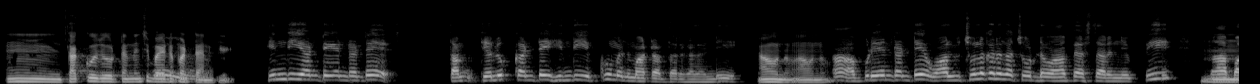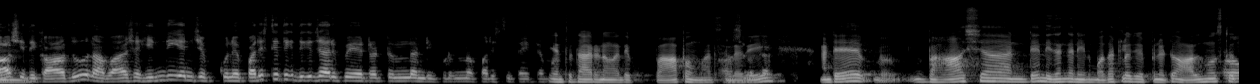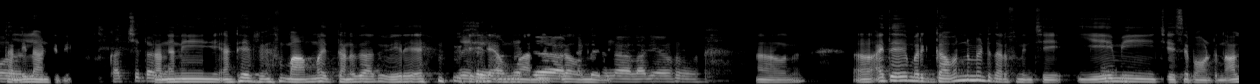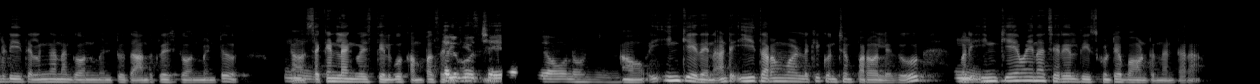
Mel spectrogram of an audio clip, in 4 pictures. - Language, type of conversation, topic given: Telugu, podcast, మీ వారసత్వ భాషను మీరు మీ పిల్లలకు ఎలా నేర్పిస్తారు?
- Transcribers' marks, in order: other background noise; other noise; in English: "ఆల్‌మోస్ట్"; laughing while speaking: "అంటే వె మా అమ్మ తను కాదు వేరే వేరే అమ్మ అన్నట్టుగా ఉంది అది"; in English: "గవర్నమెంట్"; in English: "ఆల్‌రెడీ"; in English: "సెకండ్ లాంగ్‌వేజ్"; in English: "కంపల్‌సరీ"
